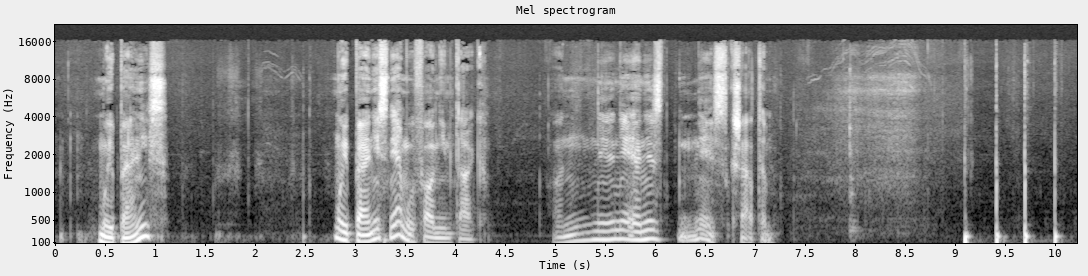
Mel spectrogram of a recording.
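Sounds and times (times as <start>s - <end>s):
speech: 0.4s - 1.2s, 2.8s - 4.4s, 5.0s - 7.3s
sharp knocks on wood: 9.1s - 10.2s.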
